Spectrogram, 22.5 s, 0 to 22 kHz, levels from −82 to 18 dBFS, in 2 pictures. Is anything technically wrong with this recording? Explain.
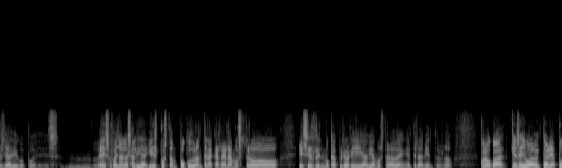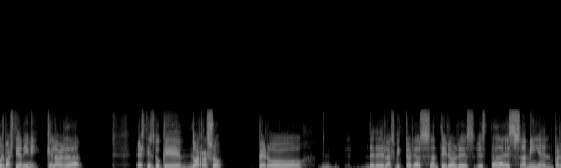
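No, nothing is technically wrong here: the speech has come through AMR wideband (HD Voice) coding at 12.65 kbit/s, which leaves only light coding traces and a top end that stops short of about 7.5 kHz, as that path normally does.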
